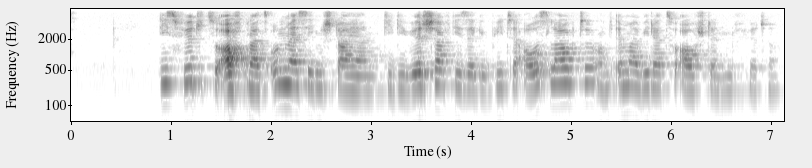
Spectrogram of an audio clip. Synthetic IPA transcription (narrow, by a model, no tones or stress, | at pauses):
d̥iːsfyːɐtə̥t͡suʔɔftmaːlsʔʊnmɛːsɪɡŋ̩ʃtaɪɐnd̥iːdiːvɪɐtʃaft̚d̥iːzɐɡəbiːtʰəʔaʊslaʊktʰəʔʊntʔɪmɐviːɾɐt͡suʔaʊfʃtɛndn̩fyːɐtʰə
